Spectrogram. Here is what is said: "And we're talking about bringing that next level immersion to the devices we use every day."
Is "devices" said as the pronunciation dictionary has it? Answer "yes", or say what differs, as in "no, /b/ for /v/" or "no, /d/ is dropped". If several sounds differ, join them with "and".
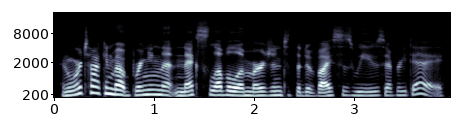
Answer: yes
